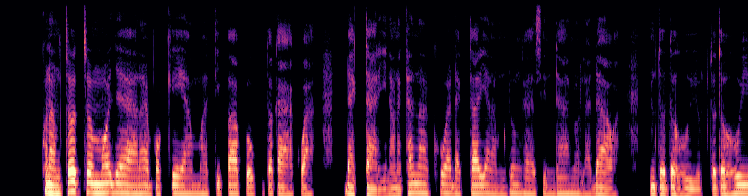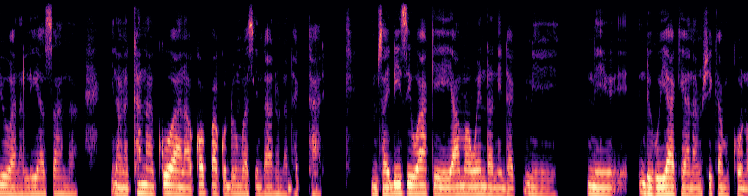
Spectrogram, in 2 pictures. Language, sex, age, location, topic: Swahili, male, 18-24, Nakuru, health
